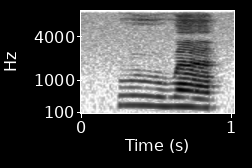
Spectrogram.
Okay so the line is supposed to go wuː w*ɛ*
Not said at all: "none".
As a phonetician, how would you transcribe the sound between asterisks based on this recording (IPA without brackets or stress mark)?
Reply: æ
